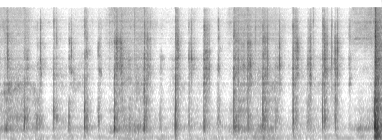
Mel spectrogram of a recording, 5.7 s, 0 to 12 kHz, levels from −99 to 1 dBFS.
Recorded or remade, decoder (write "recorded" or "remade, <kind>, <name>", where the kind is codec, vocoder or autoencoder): remade, codec, SNAC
